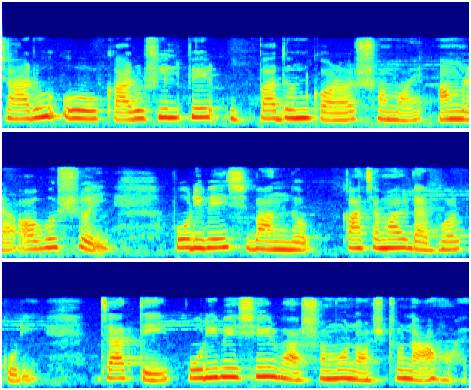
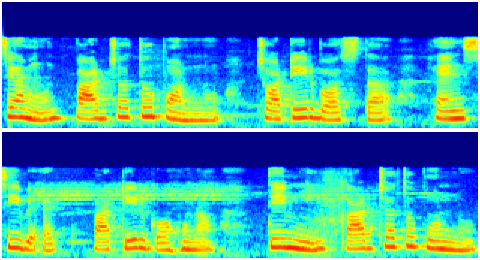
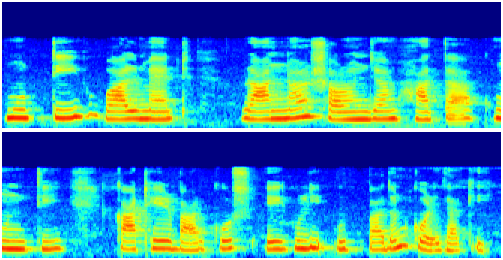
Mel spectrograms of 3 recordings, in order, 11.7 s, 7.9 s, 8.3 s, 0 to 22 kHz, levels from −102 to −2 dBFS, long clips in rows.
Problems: constant background noise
